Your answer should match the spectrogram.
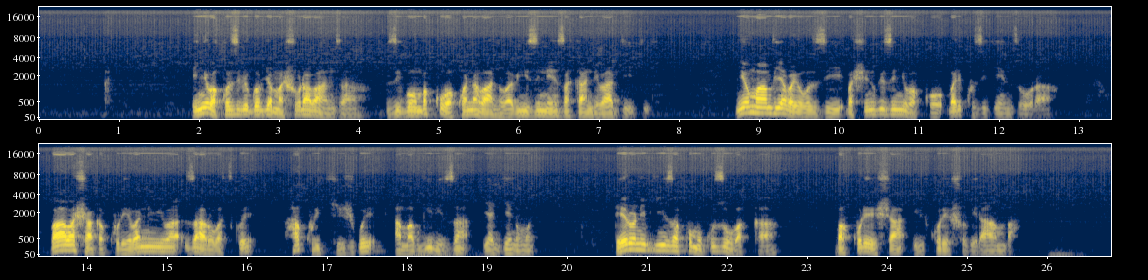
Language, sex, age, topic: Kinyarwanda, male, 36-49, education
